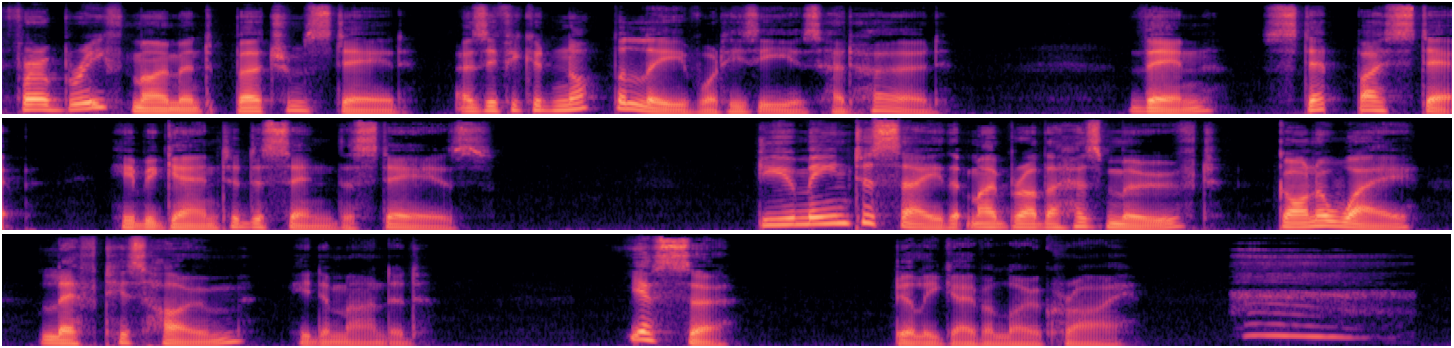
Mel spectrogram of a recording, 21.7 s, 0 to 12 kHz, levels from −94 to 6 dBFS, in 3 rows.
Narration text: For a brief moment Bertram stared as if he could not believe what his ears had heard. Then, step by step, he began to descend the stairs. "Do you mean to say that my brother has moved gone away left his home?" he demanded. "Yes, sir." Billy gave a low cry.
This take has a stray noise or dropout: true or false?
true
